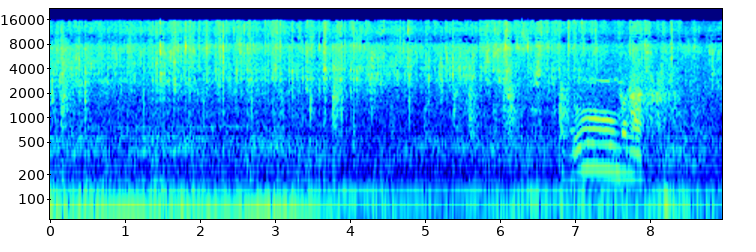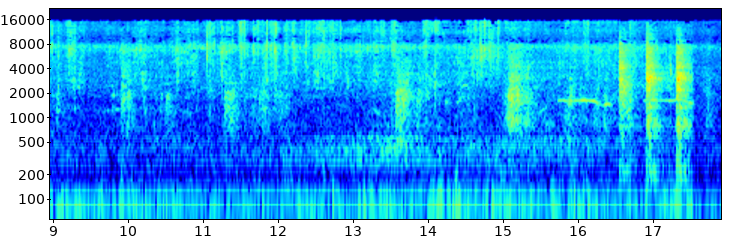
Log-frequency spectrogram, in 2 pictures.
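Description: Water pours from a hose and splashes onto soil.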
